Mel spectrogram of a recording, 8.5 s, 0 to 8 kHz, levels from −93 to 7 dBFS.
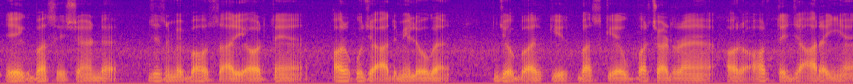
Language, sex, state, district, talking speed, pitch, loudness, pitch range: Hindi, male, Goa, North and South Goa, 180 wpm, 75 Hz, -21 LUFS, 65-75 Hz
